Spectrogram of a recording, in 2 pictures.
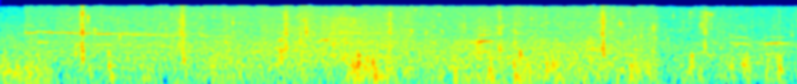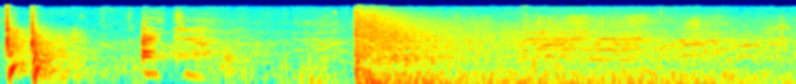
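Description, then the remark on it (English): Wild geese returning in spring to the skies of Pervernatuk honk in scattered, overlapping calls outdoors, growing louder midway, before a steady rush of wind or water noise takes over toward the end. “The wild geese returning to the skies of Pervernatuk beckon us to leave.”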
